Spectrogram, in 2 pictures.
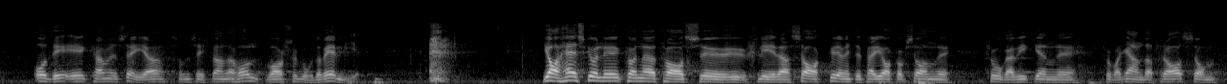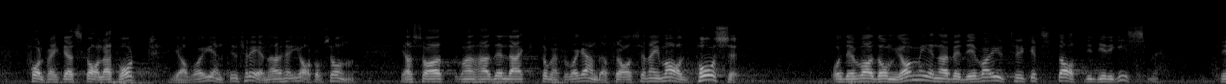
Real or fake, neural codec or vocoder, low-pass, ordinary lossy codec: real; none; 7.2 kHz; none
